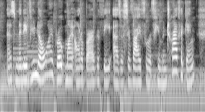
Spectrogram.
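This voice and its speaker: Background music plays throughout. The woman's speech comes at a very fast pace. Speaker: podcast host and interviewer. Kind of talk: podcast host intro and interview questions.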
